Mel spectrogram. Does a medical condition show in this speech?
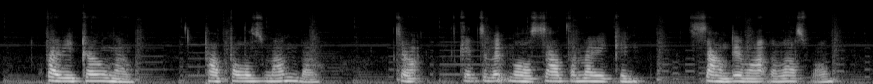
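Yes: Duchenne muscular dystrophy; diagnosed at age 5, about 23 years ago.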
